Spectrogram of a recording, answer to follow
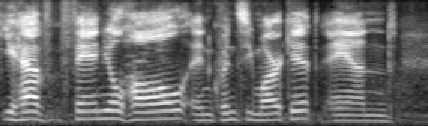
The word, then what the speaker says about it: Faneuil: actually said it yeah it's Faneuil Hall fanuel like it's n-e-i-u it's like mule like Nathaniel yeah Neil mule did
